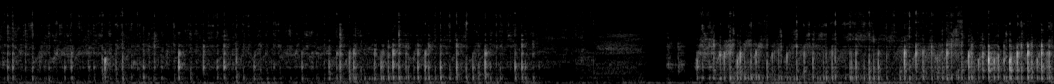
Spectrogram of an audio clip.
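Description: Blowing through a straw into a bowl of dish-soap, water and paint mix: steady bubbling with many small pops as a mound of bubbles rises. It stops for about a second and a half around six seconds in, then starts again louder.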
